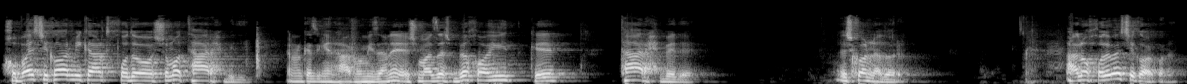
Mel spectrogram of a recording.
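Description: Gravelly man giving a religious lecture. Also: on the high side, expressive, long pauses, a little mellow. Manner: rhetorical questions to listeners. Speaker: religious teacher. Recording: echoey room.

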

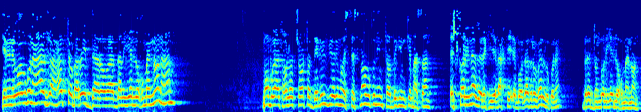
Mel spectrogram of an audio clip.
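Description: Impassioned high-voiced male religious lecturer. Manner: impassioned, rising in pitch when stressing points. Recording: dull lo-fi recording with faint noise.

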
